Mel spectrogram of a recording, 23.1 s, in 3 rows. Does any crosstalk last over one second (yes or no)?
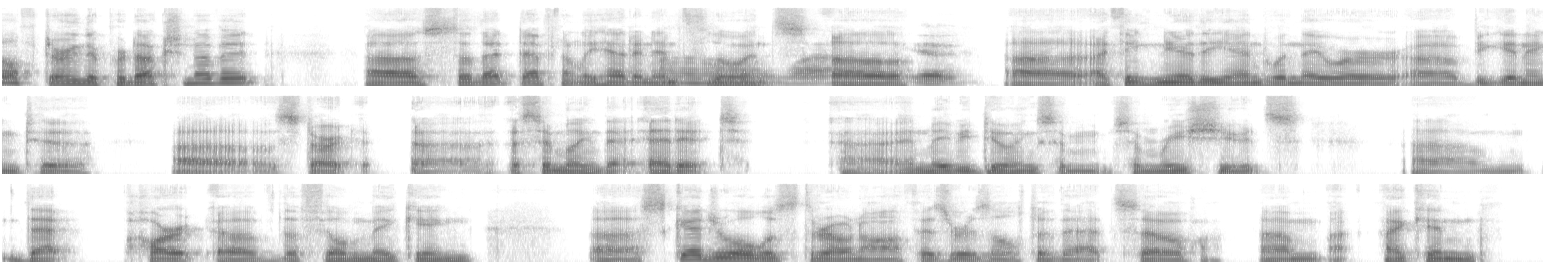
yes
